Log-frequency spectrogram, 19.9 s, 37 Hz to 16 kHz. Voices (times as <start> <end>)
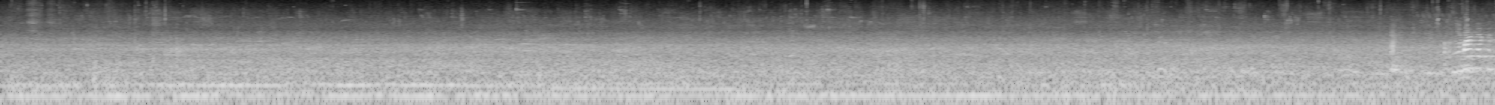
6.1 19.9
